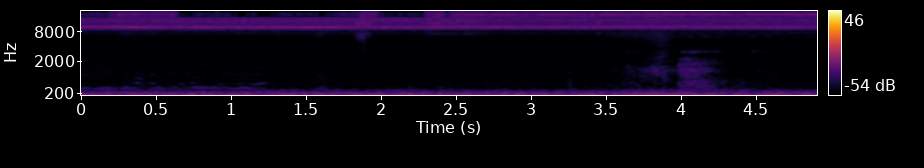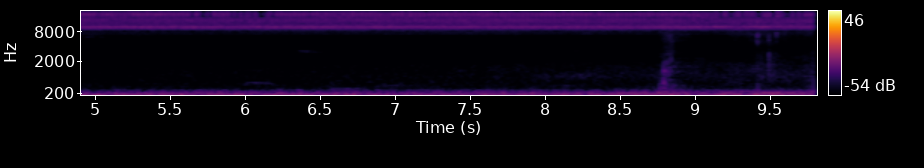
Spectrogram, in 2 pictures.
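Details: At a honey bee hive being robbed by yellow jacket wasps, many Western honey bees give a low, dense, droning hum, steady throughout with a faint high whine above.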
